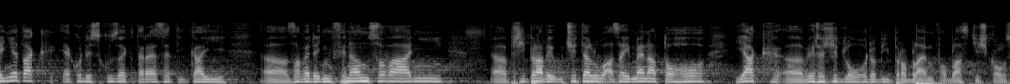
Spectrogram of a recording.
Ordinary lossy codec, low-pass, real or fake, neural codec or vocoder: MP3, 96 kbps; 7.2 kHz; real; none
